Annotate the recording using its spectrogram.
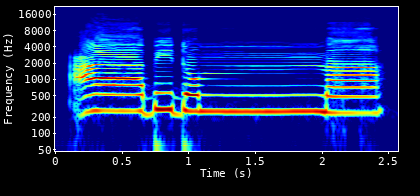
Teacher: ادغام کا معنی ہے حرف کو حرف میں داخل کر دینا، جو کہ تنوین کی اصلیت اور اس کی ادائیگی نون ساکن ہوتی ہے، تو ہم یہ تنوین کو میم میں داخل کر کے غنہ کے ساتھ اور تشدید کے ساتھ یہ حکم کو ادا کریں گے. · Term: ادغام بغنہ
